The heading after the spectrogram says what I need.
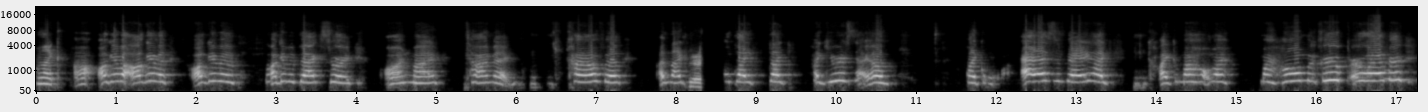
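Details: Dysarthria in a woman with cerebral palsy, who says her speech is clearly affected by it.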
